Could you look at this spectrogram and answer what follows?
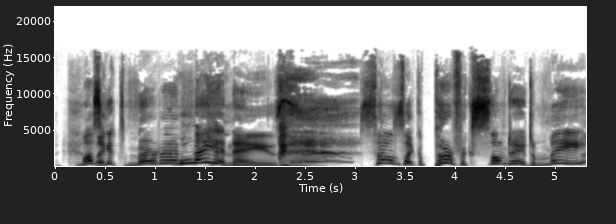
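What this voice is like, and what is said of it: Put-on accent. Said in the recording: “I like that accent”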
